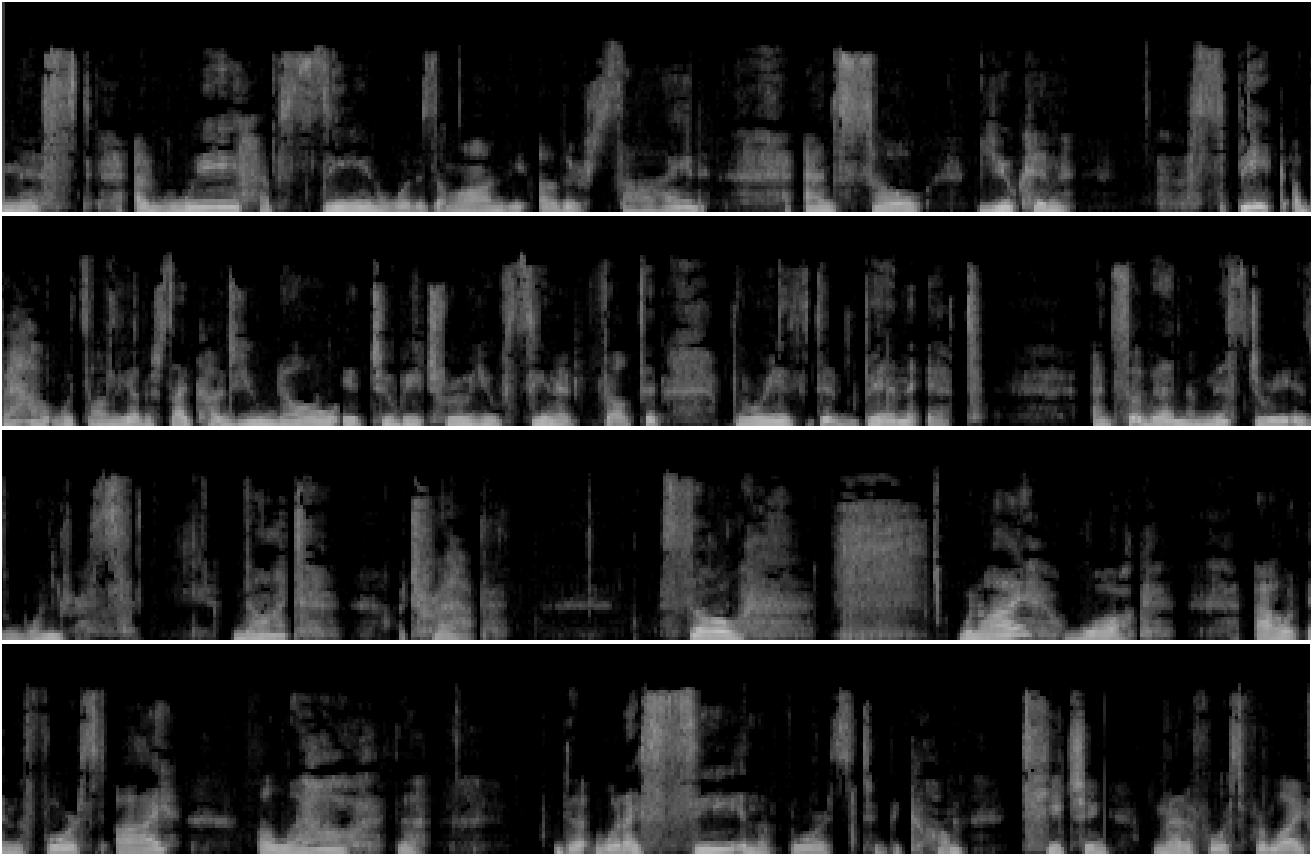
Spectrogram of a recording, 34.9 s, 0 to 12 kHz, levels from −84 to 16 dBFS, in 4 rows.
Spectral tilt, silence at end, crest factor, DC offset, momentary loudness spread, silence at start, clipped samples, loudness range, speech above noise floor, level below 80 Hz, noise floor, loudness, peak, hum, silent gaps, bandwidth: -5 dB/octave; 0 s; 18 dB; under 0.1%; 17 LU; 0 s; under 0.1%; 5 LU; 40 dB; -62 dBFS; -64 dBFS; -25 LUFS; -6 dBFS; none; none; 9.8 kHz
